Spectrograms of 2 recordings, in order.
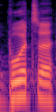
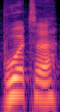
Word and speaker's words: Botha: of fishing with Botha. I know you guys, in South Africa, we pronounce it Botha, so not Botha.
